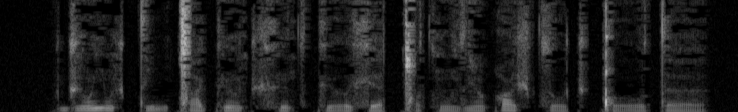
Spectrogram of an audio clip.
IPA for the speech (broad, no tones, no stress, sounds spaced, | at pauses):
d͡ʒ õ j ũ ʃ t i m ǀ a kʲ ɔ̃ t͡ʃ xʲ õ t͡s kʲ ɤː xʲ a ǀ ɔ t͡s ũ z ĩ qʷ iː ʃ t͡s oː t͡ʃ ǃ oː t ɜ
